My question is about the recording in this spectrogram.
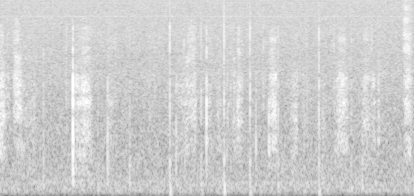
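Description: Faint, irregular taps and short scratches of a stylus writing on a tablet.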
